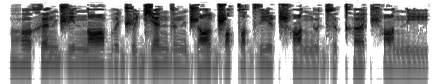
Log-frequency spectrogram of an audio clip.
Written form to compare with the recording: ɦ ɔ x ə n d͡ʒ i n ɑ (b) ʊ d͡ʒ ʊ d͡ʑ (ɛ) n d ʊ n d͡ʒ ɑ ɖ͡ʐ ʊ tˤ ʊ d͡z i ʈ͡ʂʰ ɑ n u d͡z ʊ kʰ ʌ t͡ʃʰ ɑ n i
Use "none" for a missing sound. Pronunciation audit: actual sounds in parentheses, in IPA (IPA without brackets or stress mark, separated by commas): b, ɛ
